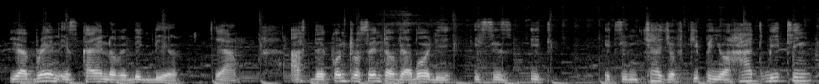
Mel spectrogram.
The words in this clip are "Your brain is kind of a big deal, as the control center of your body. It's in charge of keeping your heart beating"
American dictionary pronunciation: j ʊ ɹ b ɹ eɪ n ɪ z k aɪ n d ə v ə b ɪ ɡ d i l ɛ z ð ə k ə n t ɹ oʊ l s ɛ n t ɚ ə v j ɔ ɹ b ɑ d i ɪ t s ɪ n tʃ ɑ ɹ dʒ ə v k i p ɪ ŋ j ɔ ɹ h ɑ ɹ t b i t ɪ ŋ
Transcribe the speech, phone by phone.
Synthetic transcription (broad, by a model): j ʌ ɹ b ɹ eɪ n ɪ z k aɪ n d ə v ə b ɪ ɡ d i l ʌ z ð ə k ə n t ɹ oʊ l s ɛ n t ɚ ə v j ɔ ɹ b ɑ d i ɪ t s ɪ n tʃ ɑ ɹ dʒ ə v k i p ɪ ŋ j ɔ ɹ h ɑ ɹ t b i t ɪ ŋ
